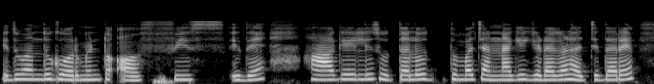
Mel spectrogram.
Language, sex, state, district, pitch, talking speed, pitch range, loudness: Kannada, female, Karnataka, Bidar, 220 Hz, 110 wpm, 210-230 Hz, -18 LUFS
